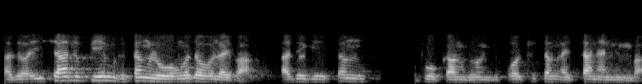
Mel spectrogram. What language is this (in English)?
Manipuri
